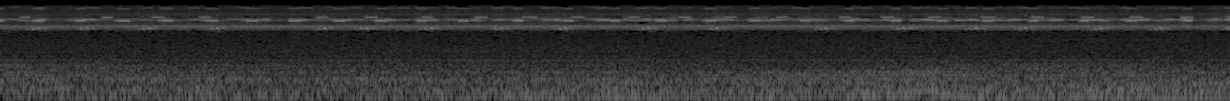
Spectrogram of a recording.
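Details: Crickets calling through a warm, humid summer night in the Midwest, rapid high chirps from many insects stacking into a steady, glittering wall of sound with faint distant low noise.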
